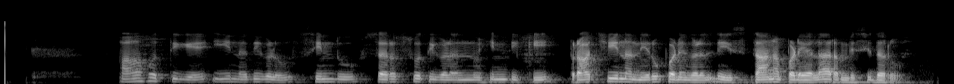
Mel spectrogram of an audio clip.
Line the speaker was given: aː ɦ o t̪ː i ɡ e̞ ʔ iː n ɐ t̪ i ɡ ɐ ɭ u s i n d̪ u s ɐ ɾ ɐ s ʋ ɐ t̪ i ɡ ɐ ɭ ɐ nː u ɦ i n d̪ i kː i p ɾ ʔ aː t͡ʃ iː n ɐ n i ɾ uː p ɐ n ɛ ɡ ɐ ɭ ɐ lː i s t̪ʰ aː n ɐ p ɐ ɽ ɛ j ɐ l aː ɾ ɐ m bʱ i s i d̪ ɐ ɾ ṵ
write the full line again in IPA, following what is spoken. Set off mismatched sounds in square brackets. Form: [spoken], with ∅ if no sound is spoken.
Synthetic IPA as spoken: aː ɦ o t̪ː i ɡ e̞ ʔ iː n ɐ [d̪] i ɡ ɐ ɭ u s i n d̪ u s ɐ ɾ ɐ s ʋ ɐ t̪ i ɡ ɐ ɭ ɐ nː u ɦ i n d̪ i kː i p ɾ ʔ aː t͡ʃ iː n ɐ n i ɾ uː p ɐ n ɛ ɡ ɐ ɭ ɐ lː i s t̪ʰ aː n ɐ p ɐ ɽ ɛ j ɐ l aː ɾ ɐ m bʱ i s i d̪ ɐ ɾ ṵ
